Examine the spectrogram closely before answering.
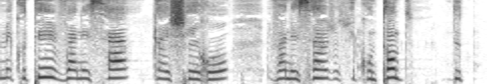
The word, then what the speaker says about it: Caixeiro: Oui, mon nom c'est en fait Vanessa Caïchero. Voilà, j'ai à mes côtés Vanessa Caïchero.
